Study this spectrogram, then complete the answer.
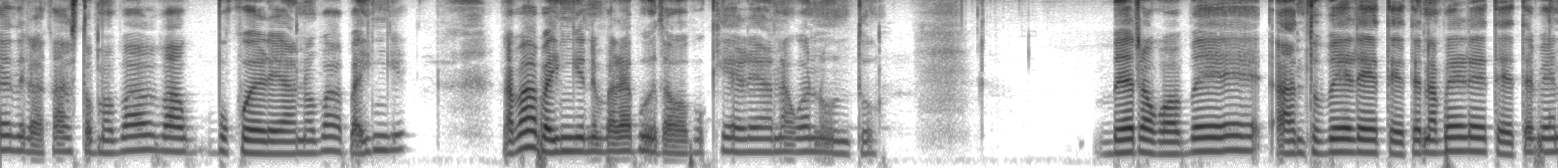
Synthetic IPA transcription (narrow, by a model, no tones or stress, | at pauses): ɛðeɾakastomaβaβaβokwɛɾɛanɔβaβaiŋɡe | naβaβaiŋɡeneβaɾaβweðaɣwaβokʰɛɾɛana̰ɣwanoːnto | βɛːtaɣwaβɛantoβɛɾɛtɛtɛnaβɛɾɛtɛtɛβɛ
